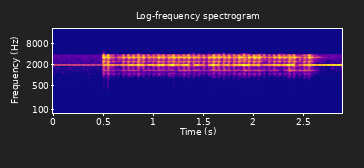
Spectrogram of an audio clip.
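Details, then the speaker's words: Stromberg Carlson 2-1553 rotary wall telephone under repair, bell adjusted toward maximum sensitivity, analyzer ring cycle on the low setting: clean fast metallic bell trill about two seconds over faint hum, rings properly. "so what we want to do is start a ring cycle on the low side with the analyzer so that's on the low setting"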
